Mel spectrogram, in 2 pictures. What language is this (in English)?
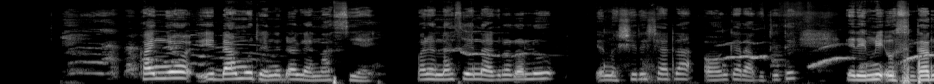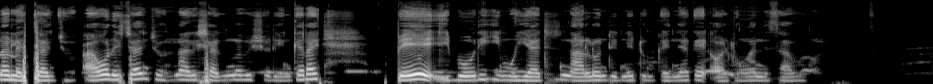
Masai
